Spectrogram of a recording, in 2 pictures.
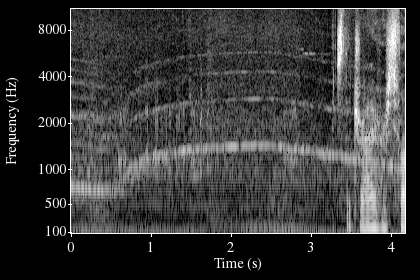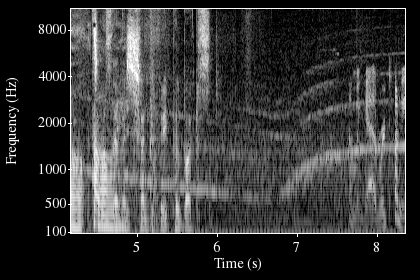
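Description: An ambulance engine idles with a low rumble.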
